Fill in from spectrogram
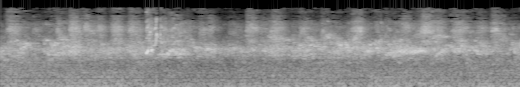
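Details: A family group of budgerigar parrots chirps and warbles in a dense high chorus, with one sharp louder note just after the first second and a steady scratchy background.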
